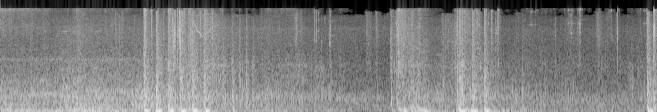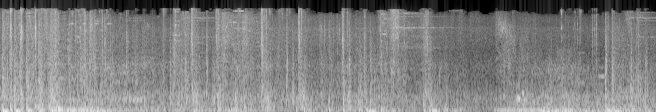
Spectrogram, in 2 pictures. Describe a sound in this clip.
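Footsteps run across the ground.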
